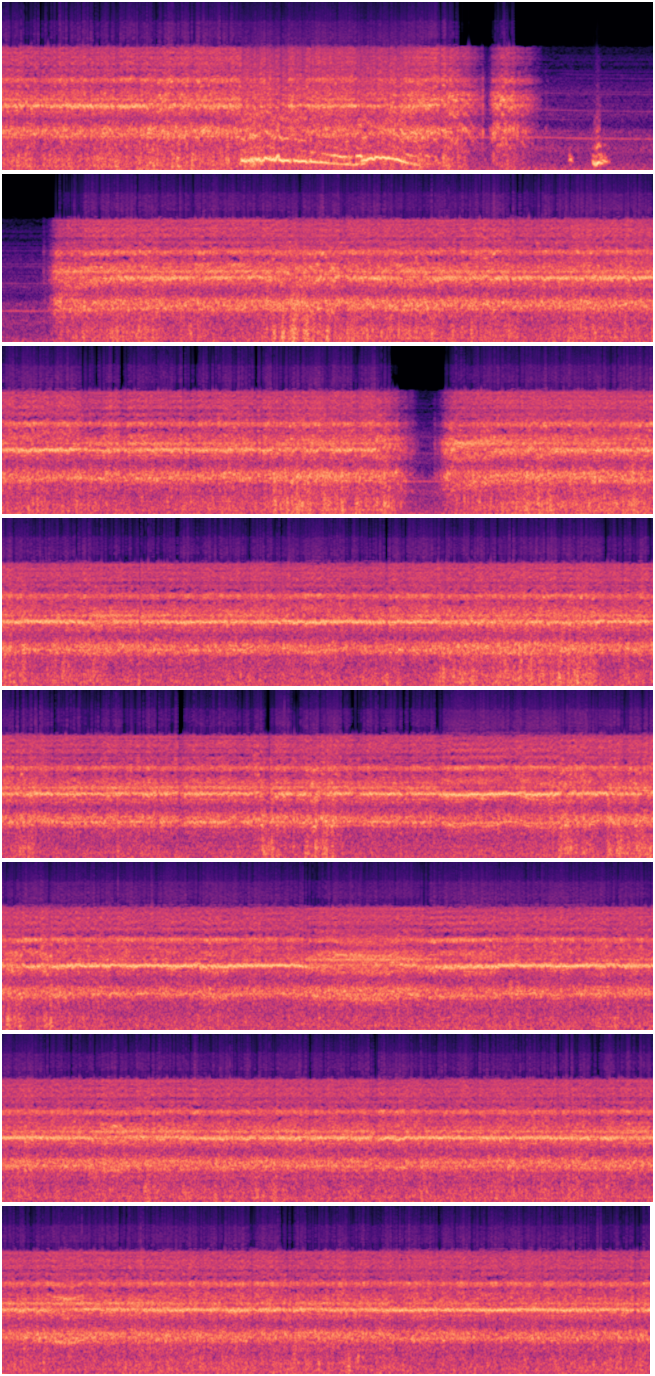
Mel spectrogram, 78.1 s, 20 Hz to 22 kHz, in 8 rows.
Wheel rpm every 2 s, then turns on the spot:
230, 230, 230, 130, 10, 120, 230, 230, 230, 230, 230, 230, 170, 150, 230, 230, 230, 230, 230, 230, 230, 230, 230, 220, 220, 230, 230, 220, 220, 230, 230, 230, 230, 230, 230, 230, 230, 230, 230.
none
